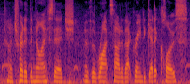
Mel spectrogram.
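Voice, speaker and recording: A man with a slightly high voice gives golf commentary as an analyst, talking through play in a conversational way. Noticeable open-air course noise sits behind him. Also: level tone, moderate pace. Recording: clear outdoor background noise.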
